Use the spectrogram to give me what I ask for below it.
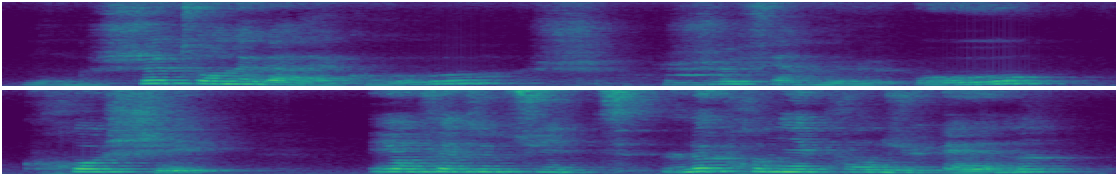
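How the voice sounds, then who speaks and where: A woman teacher explains handwriting slowly and evenly, naming each pen stroke as she makes it. Her voice is mellow and low in brightness. She sits back from the microphone in a very echoey room. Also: recorded from a distance. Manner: calm, step-by-step, narrating each pen stroke. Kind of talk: slow handwriting demonstration. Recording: very roomy, voice off-mic.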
